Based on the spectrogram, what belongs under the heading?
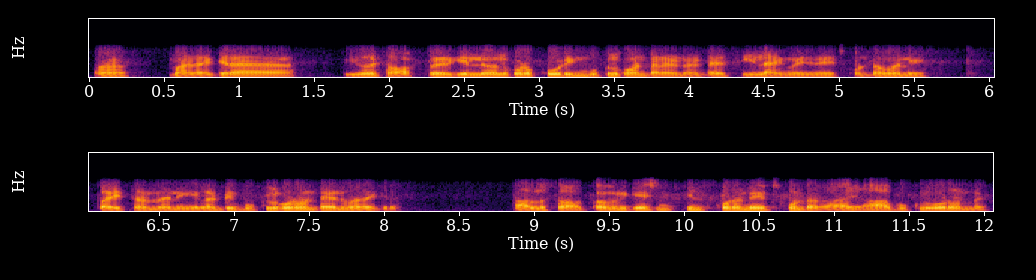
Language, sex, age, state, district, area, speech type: Telugu, male, 18-30, Andhra Pradesh, West Godavari, rural, conversation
